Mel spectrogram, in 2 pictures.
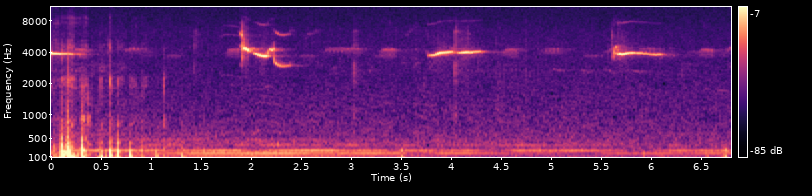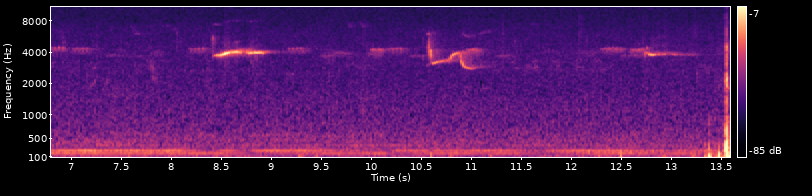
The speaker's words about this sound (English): Same bird.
